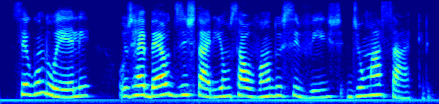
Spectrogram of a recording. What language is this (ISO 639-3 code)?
por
